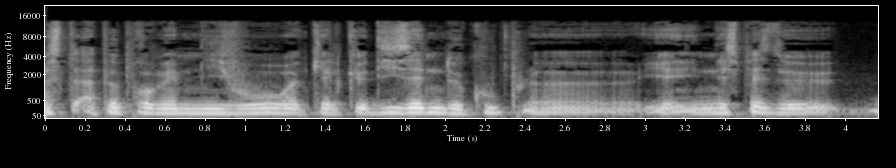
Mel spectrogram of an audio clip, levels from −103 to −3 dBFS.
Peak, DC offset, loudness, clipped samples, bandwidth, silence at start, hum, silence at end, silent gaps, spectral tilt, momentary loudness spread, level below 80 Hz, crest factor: -4 dBFS; under 0.1%; -21 LUFS; under 0.1%; 13.5 kHz; 0 s; none; 0 s; none; -6.5 dB/octave; 8 LU; -56 dBFS; 18 dB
